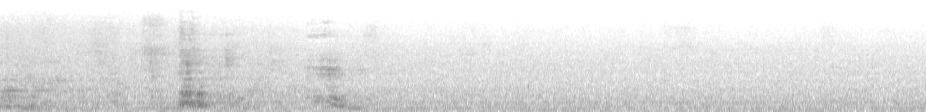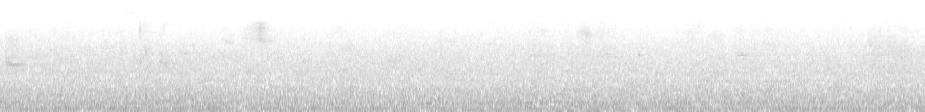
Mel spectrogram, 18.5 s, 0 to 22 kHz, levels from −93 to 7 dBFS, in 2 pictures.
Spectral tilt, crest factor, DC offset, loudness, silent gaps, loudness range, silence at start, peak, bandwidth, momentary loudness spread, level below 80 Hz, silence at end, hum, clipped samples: -4 dB/octave; 26 dB; under 0.1%; -59 LUFS; none; 9 LU; 0 s; -34 dBFS; 16 kHz; 9 LU; -72 dBFS; 0 s; none; under 0.1%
